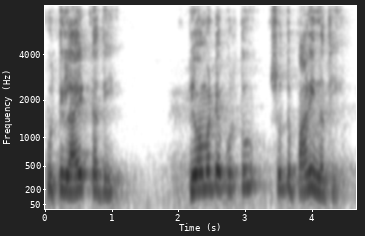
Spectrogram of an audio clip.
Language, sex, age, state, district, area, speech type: Gujarati, male, 45-60, Gujarat, Amreli, rural, spontaneous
